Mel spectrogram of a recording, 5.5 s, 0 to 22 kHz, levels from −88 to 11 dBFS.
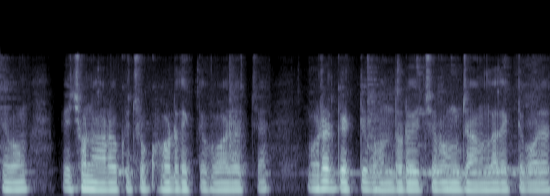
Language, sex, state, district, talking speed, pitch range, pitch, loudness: Bengali, male, West Bengal, Malda, 195 wpm, 100-105 Hz, 100 Hz, -20 LUFS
